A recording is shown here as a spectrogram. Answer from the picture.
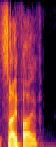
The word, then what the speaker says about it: SiFive: SiFive Yes, SiFive, I think is how you pronounce it.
